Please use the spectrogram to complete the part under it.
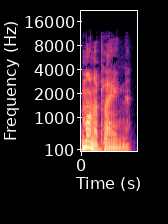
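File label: "monoplane", British English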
